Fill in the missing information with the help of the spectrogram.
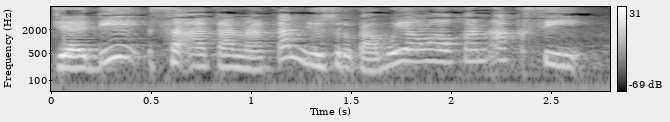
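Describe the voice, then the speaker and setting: Middle-aged woman psychiatrist doing a casual live talk, kinda high voice, jokey, laughs a lot. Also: fairly quick. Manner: playful, laughs often, jokes in mock foreign gibberish; animated, swings between high excitement and low asides. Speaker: psychiatrist hosting a live mental health talk. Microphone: phone or laptop mic for an Instagram live.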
